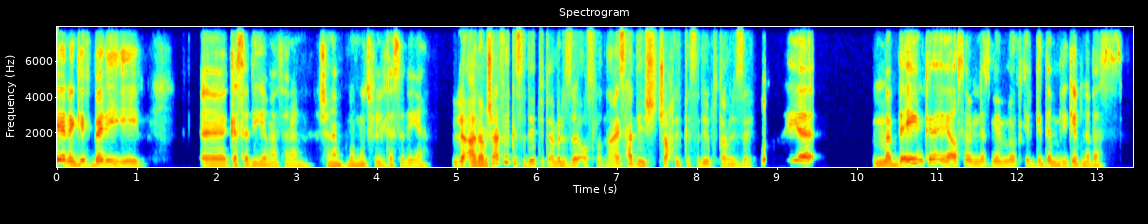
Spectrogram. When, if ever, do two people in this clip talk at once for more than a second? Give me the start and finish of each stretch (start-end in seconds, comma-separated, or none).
none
